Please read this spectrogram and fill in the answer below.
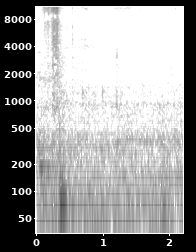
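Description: Faint room tone: a brief soft rustle and knock just after the start, then a low steady hiss.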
